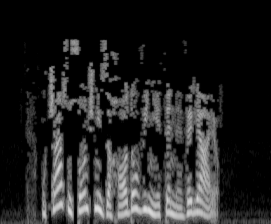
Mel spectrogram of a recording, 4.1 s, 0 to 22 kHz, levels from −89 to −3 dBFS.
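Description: Right from the start there's heavy MP3 compression damage, likely from a very low bitrate around 16 kbps. Nothing survives above 10.5 kHz, and weak frequency lines flicker in and out between frames, giving the speech a watery, swirly texture with chirpy sibilants. At 0.71 to 0.73 s there's a pre-echo: the codec spread its quantisation noise across the whole block, so a short hiss about 21 ms long leaks in ahead of a sharp onset, which lands soft and smeared.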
